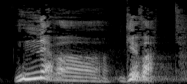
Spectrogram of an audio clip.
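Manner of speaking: loud, authoritative, commanding, never drawn out. Retelling how a man stood before everybody and repeated himself; retelling an authoritative voice. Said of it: "said in that authoritative voice".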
